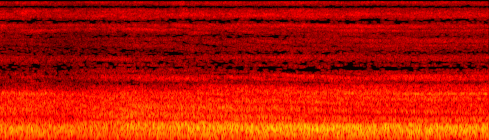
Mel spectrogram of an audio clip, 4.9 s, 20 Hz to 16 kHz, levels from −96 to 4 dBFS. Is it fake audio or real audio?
real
